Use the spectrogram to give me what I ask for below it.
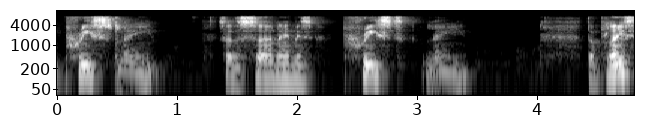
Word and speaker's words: Priestley: So, Meggarty, with the emphasis on the first syllable. Now, the author's name is J.B. Priestley, so the surname is Priestley.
